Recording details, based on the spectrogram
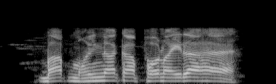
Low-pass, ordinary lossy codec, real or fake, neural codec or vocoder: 5.4 kHz; Opus, 32 kbps; real; none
